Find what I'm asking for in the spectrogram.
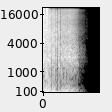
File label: hit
